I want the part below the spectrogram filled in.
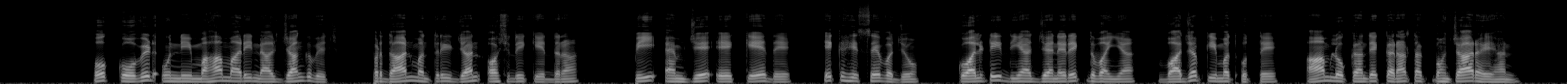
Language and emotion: Punjabi, neutral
